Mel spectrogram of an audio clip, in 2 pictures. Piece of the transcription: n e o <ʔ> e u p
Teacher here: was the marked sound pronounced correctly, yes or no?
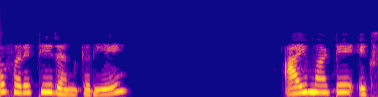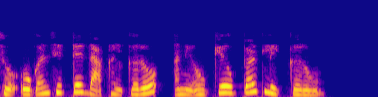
no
